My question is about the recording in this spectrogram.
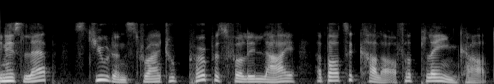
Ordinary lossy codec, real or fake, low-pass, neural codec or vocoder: Opus, 24 kbps; real; 7.2 kHz; none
